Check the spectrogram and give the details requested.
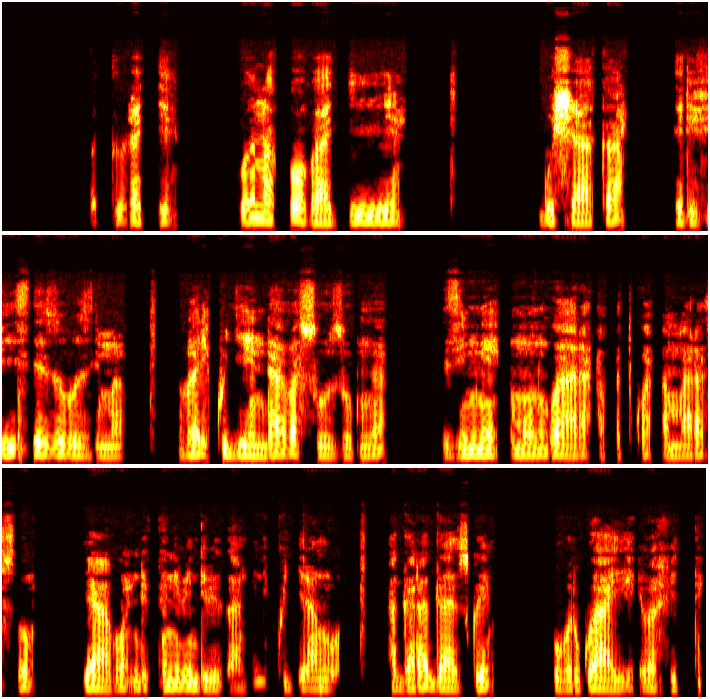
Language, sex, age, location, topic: Kinyarwanda, female, 25-35, Kigali, health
